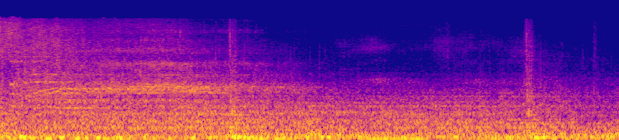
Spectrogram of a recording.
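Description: Heavy stone doors rumble and grind as they slide open.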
